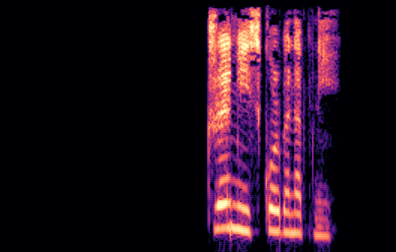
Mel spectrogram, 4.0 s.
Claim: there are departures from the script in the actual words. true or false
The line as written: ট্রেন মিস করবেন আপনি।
false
